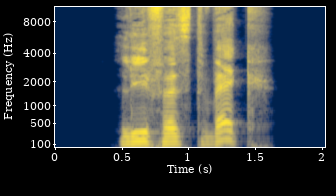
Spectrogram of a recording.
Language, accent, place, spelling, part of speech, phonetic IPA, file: German, Germany, Berlin, liefest weg, verb, [ˌliːfəst ˈvɛk], De-liefest weg.ogg
- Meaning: second-person singular subjunctive II of weglaufen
